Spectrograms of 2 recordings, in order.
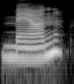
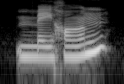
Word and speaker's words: Mahon: Some people pronounce it Man. Some people pronounce it Mahon or Mahoon. I'll probably just pronounce it Man. It is spelled M-A-H-O-N.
